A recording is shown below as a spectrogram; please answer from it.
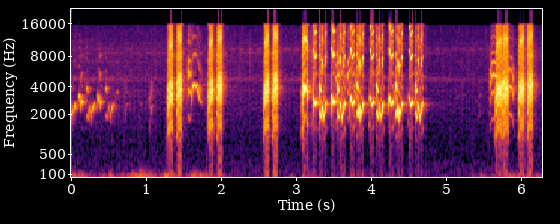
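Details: Sooty-headed bulbul song meant to draw wild birds close: a soft warble, harsh rasping notes, then a rapid train of bright, bubbling phrases, a pause, and a final pair of harsh calls.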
